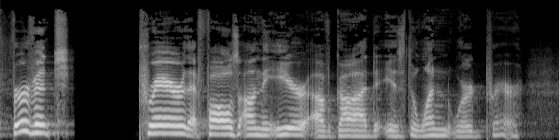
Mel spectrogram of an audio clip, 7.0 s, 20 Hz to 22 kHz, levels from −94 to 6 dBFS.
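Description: No technical faults are audible.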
